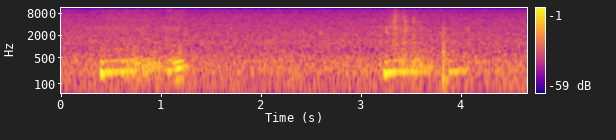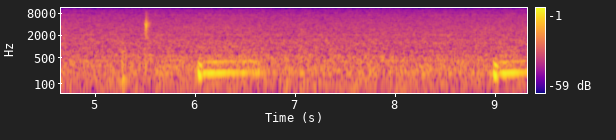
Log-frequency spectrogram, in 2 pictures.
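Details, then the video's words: Butters, a female cat, snoring in her sleep indoors: soft, low, droning tones about every three seconds, each a short breathy buzz, with faint rustles and a few small clicks in a quiet room. "Listen to my cat snore"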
